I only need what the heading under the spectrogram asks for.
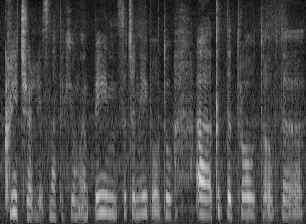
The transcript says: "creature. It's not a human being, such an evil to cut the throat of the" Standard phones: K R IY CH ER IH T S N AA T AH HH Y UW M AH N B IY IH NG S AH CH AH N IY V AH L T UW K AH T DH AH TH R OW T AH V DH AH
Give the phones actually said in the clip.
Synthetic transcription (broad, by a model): K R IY CH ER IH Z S N AA T AH HH Y UW M AH N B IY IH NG S AH CH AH N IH B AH L T UW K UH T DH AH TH R OW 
